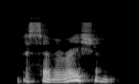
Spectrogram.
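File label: "asseveration" English, British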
